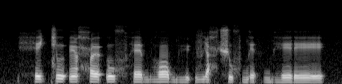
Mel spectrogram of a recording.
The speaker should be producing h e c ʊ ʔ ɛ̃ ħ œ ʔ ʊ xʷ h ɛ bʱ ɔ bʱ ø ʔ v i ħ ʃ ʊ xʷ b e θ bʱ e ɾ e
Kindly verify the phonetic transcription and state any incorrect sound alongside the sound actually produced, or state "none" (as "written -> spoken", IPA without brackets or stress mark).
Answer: ø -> y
